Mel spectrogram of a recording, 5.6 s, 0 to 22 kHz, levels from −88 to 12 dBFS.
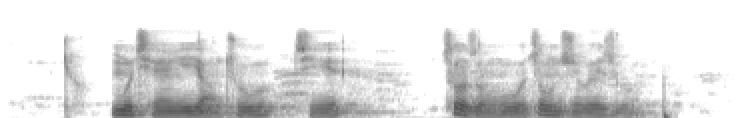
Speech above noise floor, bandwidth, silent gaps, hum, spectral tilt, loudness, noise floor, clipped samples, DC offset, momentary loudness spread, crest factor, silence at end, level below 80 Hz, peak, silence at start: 41 dB; 8 kHz; none; none; -6 dB/octave; -29 LUFS; -69 dBFS; under 0.1%; under 0.1%; 20 LU; 18 dB; 0.55 s; -58 dBFS; -12 dBFS; 0.5 s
